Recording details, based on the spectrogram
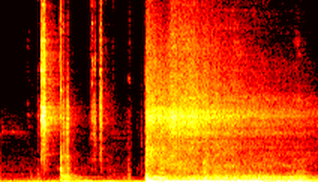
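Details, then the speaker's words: Carbureted engine with an automatic choke and no thermostat fitted: after clicks, it bursts into a rough, struggling run. It is flooded from pumping the throttle and being run to clear its throat. "Just flooded now where I've been pumping the throttle up. Just give it a bit of clear it throat."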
